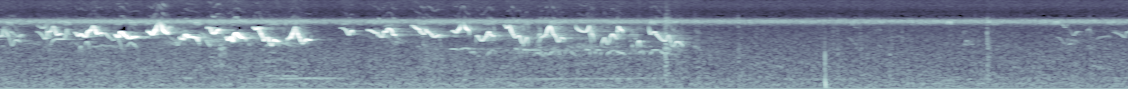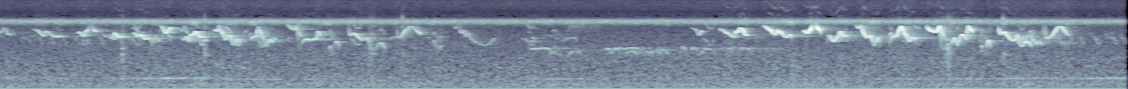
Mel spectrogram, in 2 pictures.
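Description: A caged young brown-plumaged azulão (ultramarine grosbeak) singing rapid, warbled high phrases three times, the middle phrase fainter, trading song with other azulões. A steady high-pitched hum runs underneath.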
